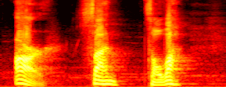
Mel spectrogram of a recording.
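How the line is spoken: Two men shouting together. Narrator (Chinese): 两个掘墓人一起喊道

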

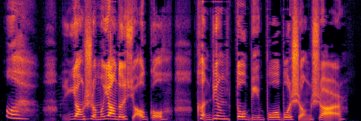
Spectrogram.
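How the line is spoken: Weary sigh. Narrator (Chinese): 要做的事儿太多了，亚瑟叹口气说

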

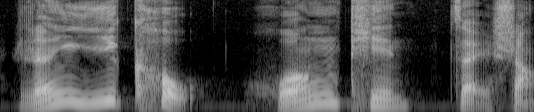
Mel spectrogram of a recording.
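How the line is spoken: Slow deliberate speech. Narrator (Chinese): 过了良久，才缓缓地说道

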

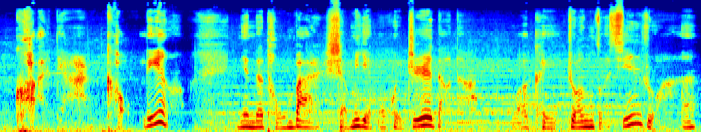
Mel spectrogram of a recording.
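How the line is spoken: Low voice. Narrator (Chinese): 低声说

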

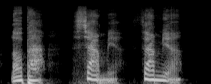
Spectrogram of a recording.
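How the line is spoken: Quiet voice. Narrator (Chinese): 小声说

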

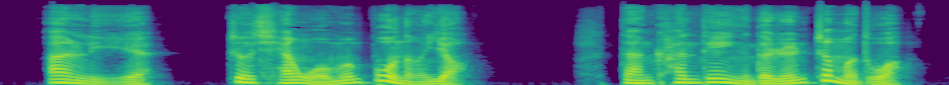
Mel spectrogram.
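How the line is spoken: Sighing older sister. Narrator (Chinese): 姐姐 叹了口气说

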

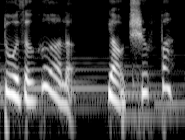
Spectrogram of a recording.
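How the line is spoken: Child's mumble. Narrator (Chinese): 笑笑 嘴里嘟囔着

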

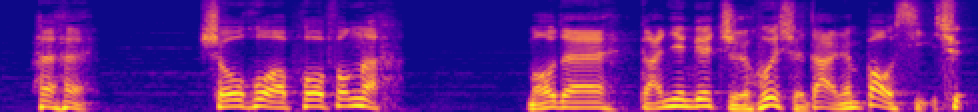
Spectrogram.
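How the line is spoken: Laughing. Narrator (Chinese): 李烈笑道

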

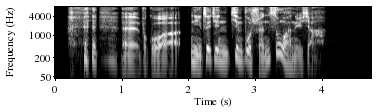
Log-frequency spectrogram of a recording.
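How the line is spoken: Giggling. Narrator (Chinese): 甘球笑嘻嘻的说道

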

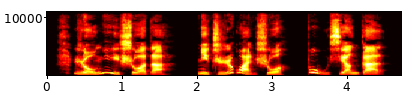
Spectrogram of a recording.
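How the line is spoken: Group laughing. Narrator (Chinese): 众人都笑道

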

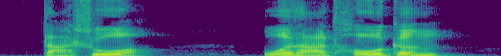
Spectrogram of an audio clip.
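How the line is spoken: Calling out. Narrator (Chinese): 三官向前叫

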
